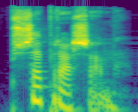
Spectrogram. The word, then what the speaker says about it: przepraszam: As in the word przepraszam. Przepraszam. Although the first combination RZ is written differently, it is the same sound.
